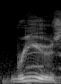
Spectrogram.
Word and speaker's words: Ryu: Because, like, Ryu's name is pronounced, well, Ryu.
